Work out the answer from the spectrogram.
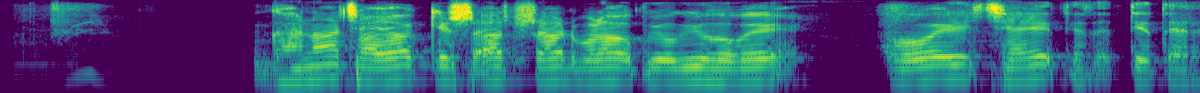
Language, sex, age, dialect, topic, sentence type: Maithili, male, 25-30, Angika, agriculture, statement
